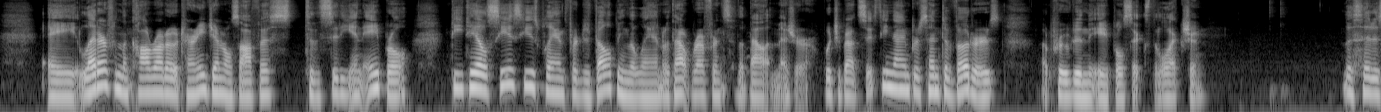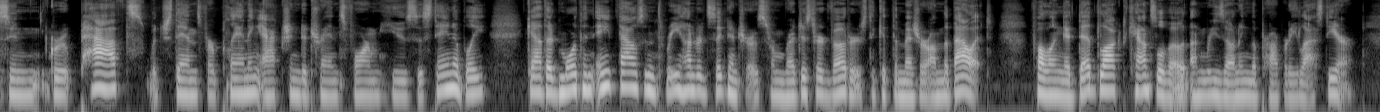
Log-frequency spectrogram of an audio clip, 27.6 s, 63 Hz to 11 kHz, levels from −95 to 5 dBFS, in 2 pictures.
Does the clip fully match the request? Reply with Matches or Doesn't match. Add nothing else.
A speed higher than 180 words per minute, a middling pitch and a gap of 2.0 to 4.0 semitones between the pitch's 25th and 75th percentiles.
Doesn't match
